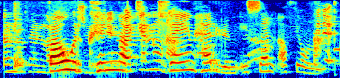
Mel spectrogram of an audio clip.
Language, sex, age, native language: Icelandic, female, 18-19, Icelandic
